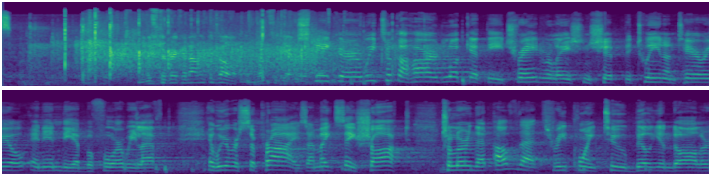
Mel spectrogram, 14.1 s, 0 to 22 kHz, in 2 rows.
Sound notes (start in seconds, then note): 4.0 applause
